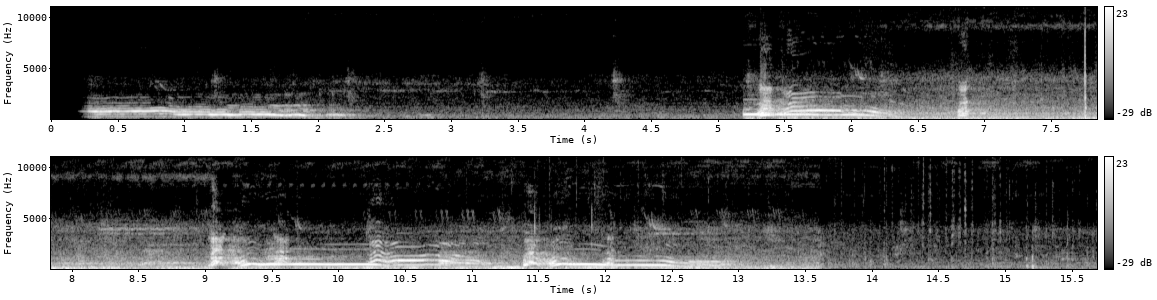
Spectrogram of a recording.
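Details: Running dogs barking and howling: a wavering, drawn-out howl at the start, then noisy stretch of repeated yelping, bending barks and howl-like cries over rustling and scuffling, fading to quiet background.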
